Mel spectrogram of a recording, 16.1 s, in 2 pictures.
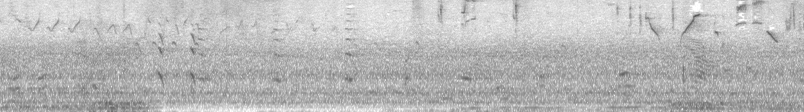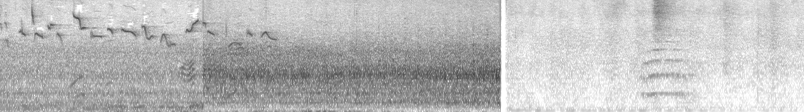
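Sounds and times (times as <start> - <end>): high bird chirps: 6.1 - 11.8.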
